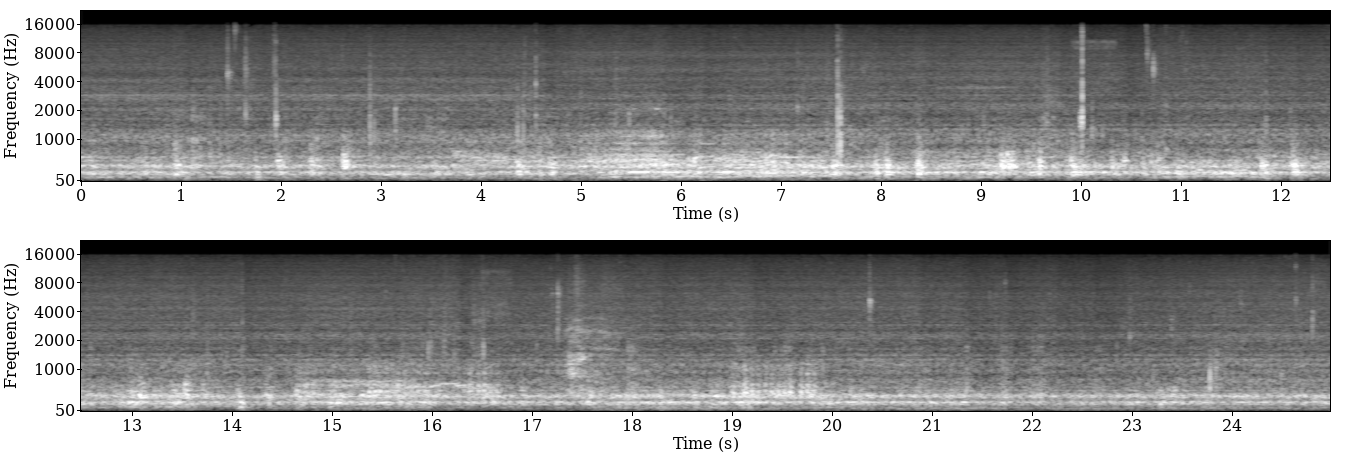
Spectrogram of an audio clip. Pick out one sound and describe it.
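A vehicle rumbles steadily as it moves along.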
